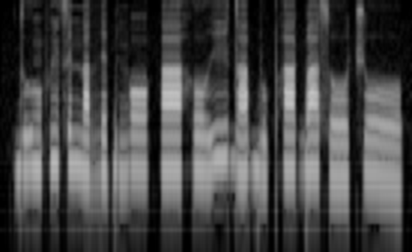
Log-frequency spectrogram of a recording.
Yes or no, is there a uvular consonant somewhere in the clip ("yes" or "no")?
no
